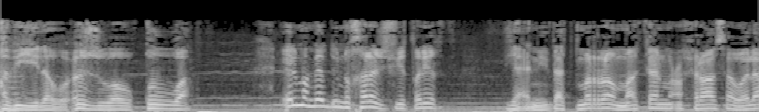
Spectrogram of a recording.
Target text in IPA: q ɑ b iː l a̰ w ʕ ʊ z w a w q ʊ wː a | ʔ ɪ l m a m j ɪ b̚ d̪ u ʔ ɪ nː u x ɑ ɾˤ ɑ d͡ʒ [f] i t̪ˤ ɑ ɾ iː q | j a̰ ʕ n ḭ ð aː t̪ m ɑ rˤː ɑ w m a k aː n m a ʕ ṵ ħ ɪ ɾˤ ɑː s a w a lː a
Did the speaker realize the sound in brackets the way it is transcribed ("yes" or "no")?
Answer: yes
